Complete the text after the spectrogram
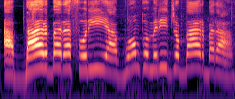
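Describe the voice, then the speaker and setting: A woman's voice: high voice, measured pace, bright, forceful tone. A woman radio host interviewing a guest in an eager, conversational way.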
